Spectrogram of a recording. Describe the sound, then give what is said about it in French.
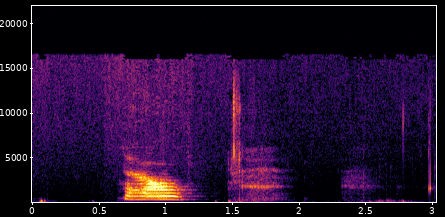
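A single drawn-out meow from a cat named Bergamote rises clearly and loudly, followed by softer rustling and a faint second vocal murmur, with no talking. “Voilà, c'était la parole de Bergamote.”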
